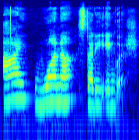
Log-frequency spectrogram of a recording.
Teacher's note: the word to changes to uh · Here we're changing want to wanna. Again, the word to changes to a.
